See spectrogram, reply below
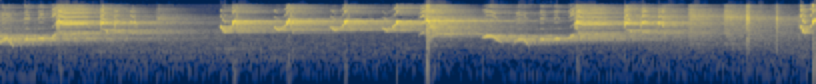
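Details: White-rumped shama (murai batu) song for provoking other shamas: loud rising whistles, then a series of short, bright whistled phrases punctuated by sharp clicks and descending slurred notes.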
